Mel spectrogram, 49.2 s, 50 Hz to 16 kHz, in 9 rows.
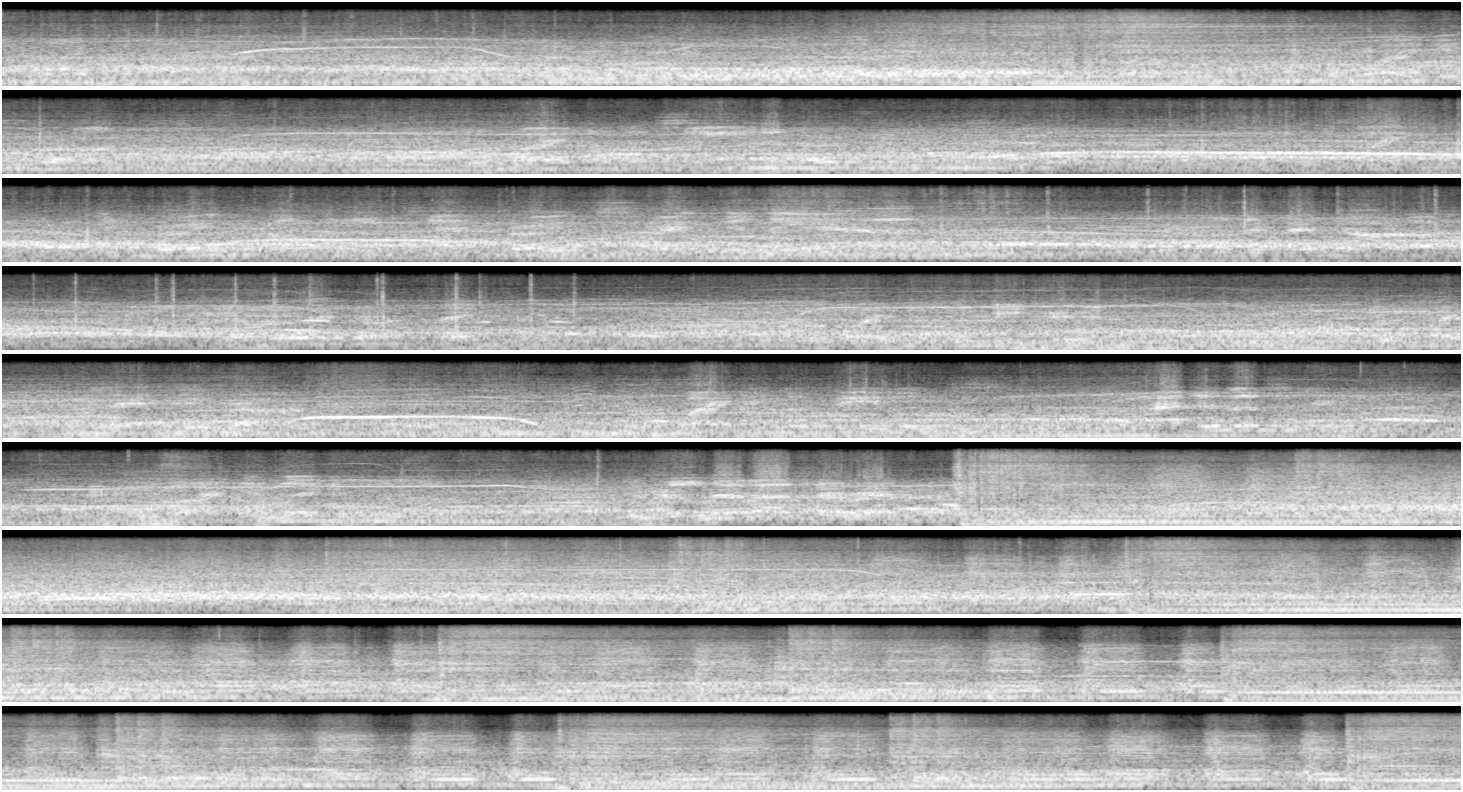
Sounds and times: Music: 0.0 - 49.2
Male speech, man speaking: 5.0 - 5.9, 7.2 - 8.7, 10.5 - 14.4, 15.6 - 16.4, 17.2 - 18.7, 19.3 - 20.7, 21.5 - 23.1, 24.4 - 25.6, 26.2 - 27.0, 27.8 - 28.9, 29.7 - 30.9.

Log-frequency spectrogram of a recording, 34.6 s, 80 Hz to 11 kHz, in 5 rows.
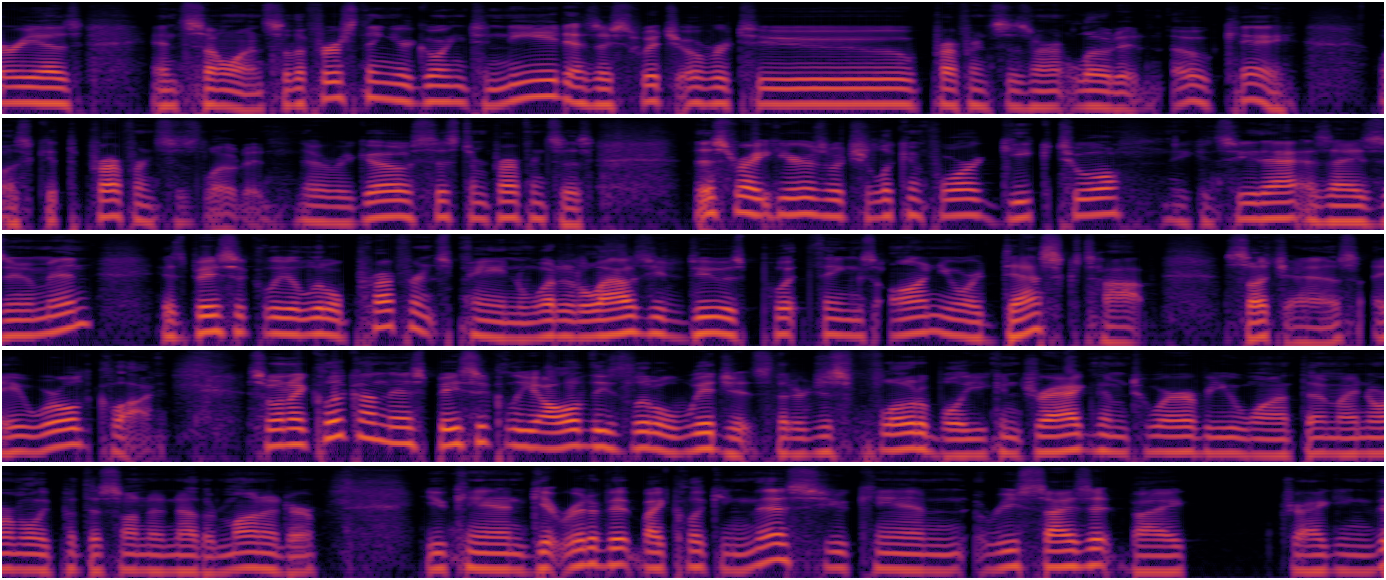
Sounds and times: Speech: 0.0 - 34.5.

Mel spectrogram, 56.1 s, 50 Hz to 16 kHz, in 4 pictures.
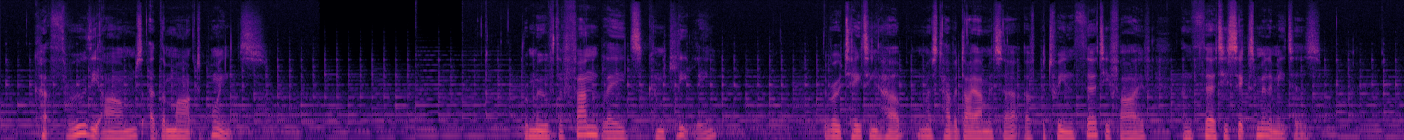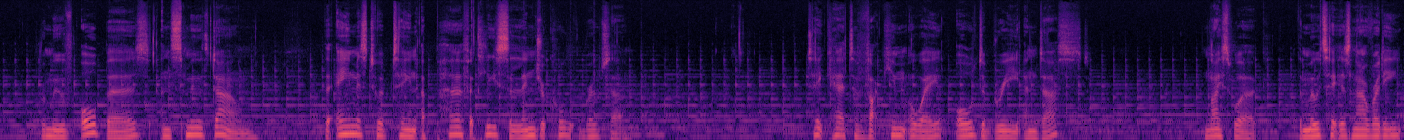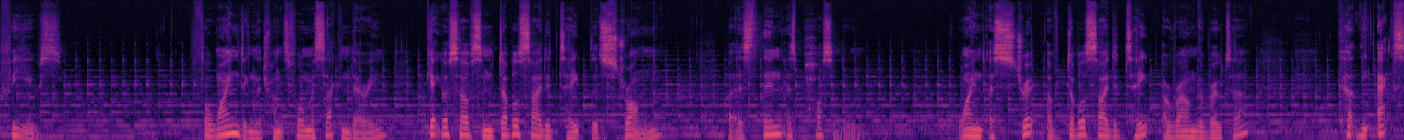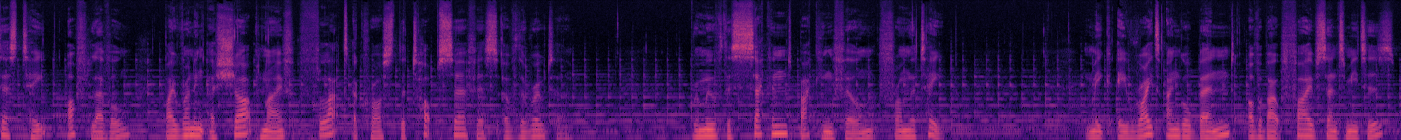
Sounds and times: Music: 0.0 - 56.1
Speech: 0.4 - 2.7, 5.2 - 7.2, 8.2 - 13.2, 14.4 - 16.6, 17.3 - 20.4, 22.1 - 24.9, 26.1 - 28.7, 30.0 - 34.7, 35.4 - 36.7, 37.7 - 40.6, 41.4 - 47.8, 49.0 - 51.6, 53.0 - 56.1.

